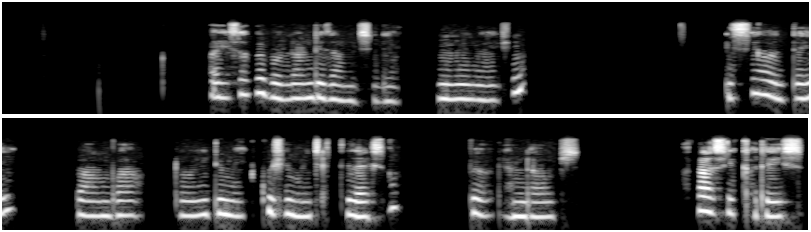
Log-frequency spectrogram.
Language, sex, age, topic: Gamo, female, 18-24, government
